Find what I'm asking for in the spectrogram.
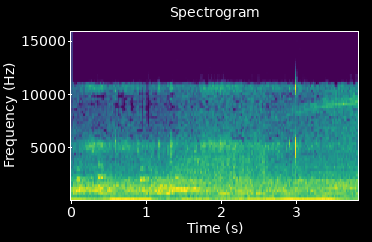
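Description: Race car engine in Gran Turismo 7 with a failing engine about to blow up, droning steadily with sustained tonal whine and rising revs, loud and continuous with tire noise, no talk.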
